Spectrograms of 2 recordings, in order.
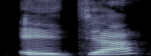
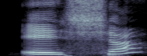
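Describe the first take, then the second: First: The LL sounds like a dj sound. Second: The LL sounds like an sh sound. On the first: "con sonido de una D más J" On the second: "posee un sonido de sh"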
